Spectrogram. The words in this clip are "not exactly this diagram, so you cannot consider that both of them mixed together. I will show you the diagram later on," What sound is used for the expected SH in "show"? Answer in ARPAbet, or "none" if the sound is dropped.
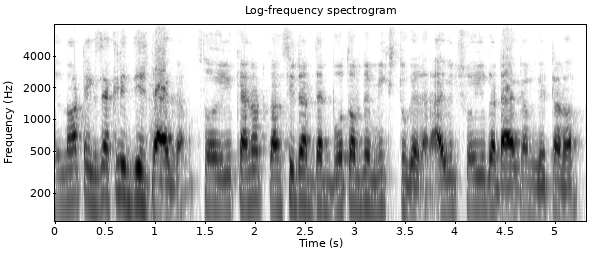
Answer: SH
